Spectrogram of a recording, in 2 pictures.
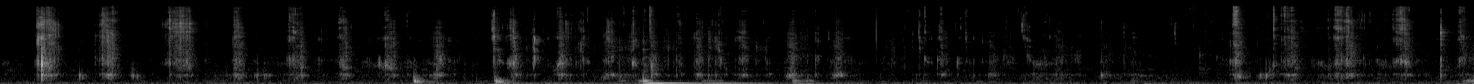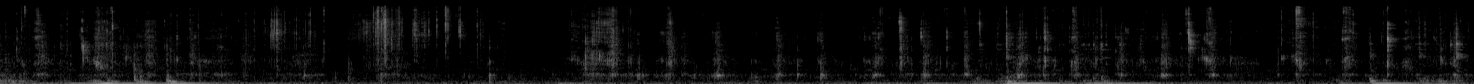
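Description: A person chewing and crunching mouthfuls of noodle salad and raw vegetables, with many short, crisp crunches one after another.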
